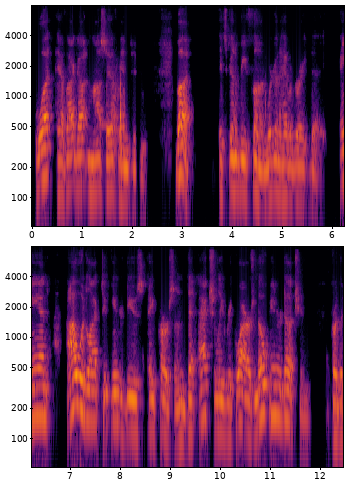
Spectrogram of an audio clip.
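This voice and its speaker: A man's voice: mid-range voice, muffled recording. A man introducing the next speaker at an online workshop in an upbeat, encouraging way. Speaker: workshop co-host.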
